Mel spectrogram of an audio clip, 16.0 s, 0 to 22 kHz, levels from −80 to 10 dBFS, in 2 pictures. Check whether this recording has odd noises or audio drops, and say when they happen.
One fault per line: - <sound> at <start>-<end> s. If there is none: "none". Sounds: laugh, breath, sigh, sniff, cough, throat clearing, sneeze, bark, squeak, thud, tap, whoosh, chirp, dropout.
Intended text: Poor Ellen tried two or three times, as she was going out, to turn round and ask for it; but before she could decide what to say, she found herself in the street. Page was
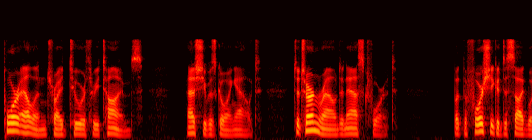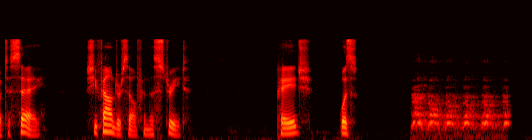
- bark at 14.1-15.7 s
